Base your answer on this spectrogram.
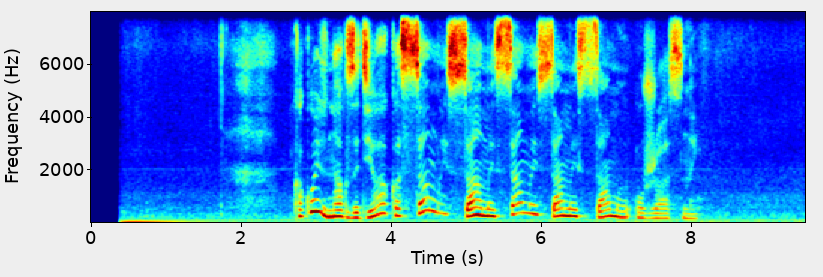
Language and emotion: Russian, sad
